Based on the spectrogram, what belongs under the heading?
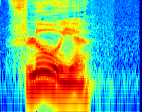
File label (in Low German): "flooje", kaevels platt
